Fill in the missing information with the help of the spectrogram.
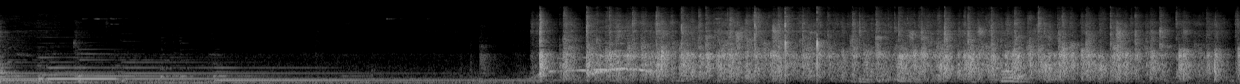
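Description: Acoustic guitar and mandola let the song's final chord ring and fade, with a few last notes plucked. About five seconds in, audience applause breaks out suddenly and carries on.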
